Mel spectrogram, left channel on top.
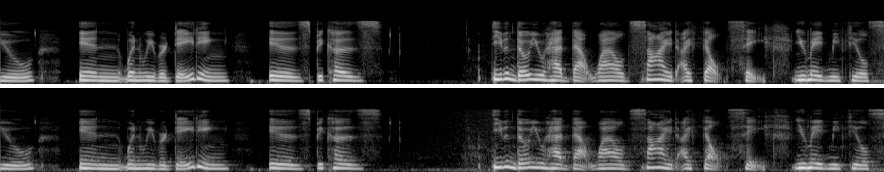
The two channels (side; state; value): both; normal; correlation 0.71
